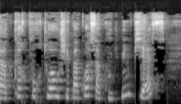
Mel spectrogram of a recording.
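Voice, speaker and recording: In a strong northeastern French accent, a woman talks at a very fast pace with ordinary pitch variation against a quiet background. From northeastern France. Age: 30s. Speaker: makeup artist. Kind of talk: tutorial. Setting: live stream. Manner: hesitant, many fillers.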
